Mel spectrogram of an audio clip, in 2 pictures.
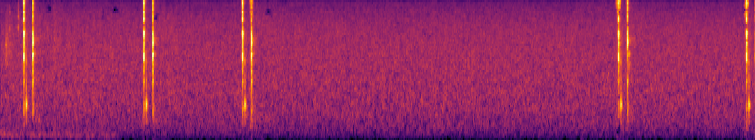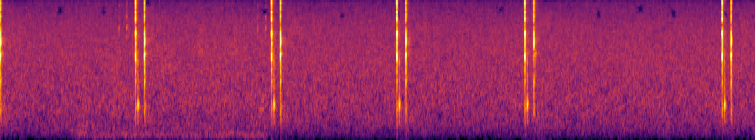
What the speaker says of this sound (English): click on the nodes of the roof.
